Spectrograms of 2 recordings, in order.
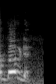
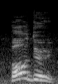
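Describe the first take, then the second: First: "Bode" ending in a weak "duh"; botched pronunciation. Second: "Bodu" ending in a clear "oo"; phonetic pronunciation. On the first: Streamer trying a Norwegian name, botched as "Bode", BOH-duh. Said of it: "sorry for butchering your beautiful language". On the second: Streamer following phonetic help, "Bodu" sounded out as BOH-doo. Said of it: "If you can do it phonetically". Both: Shown as a demonstration.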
